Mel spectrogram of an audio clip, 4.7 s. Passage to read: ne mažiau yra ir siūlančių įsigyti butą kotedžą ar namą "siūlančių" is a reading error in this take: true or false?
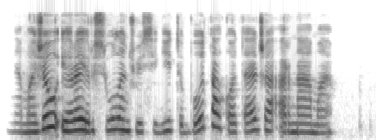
false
